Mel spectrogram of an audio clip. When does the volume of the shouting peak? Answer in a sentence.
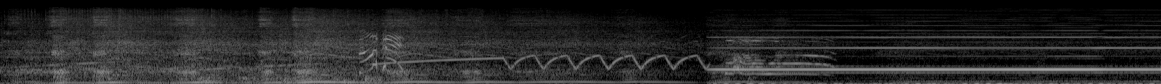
The volume of the shouting peaks at 4 seconds.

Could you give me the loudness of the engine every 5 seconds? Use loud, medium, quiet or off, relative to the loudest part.
loud, medium, quiet.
